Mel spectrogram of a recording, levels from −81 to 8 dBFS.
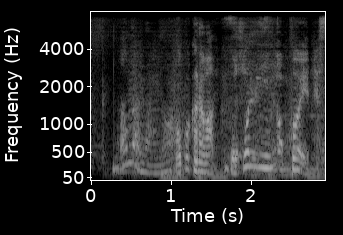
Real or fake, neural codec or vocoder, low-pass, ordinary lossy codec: fake; codec, 44.1 kHz, 2.6 kbps, DAC; 7.2 kHz; none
